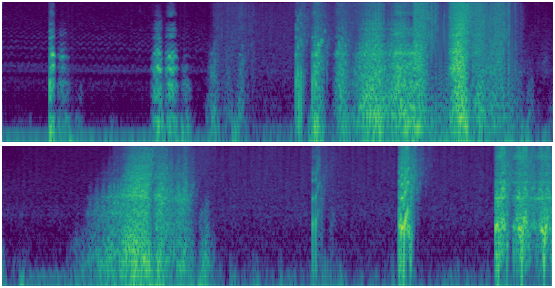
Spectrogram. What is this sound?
Last night I finished these but actually i did them months and months ago... Pills.... ahh those damn little tablet that we think make everything O.K. But really painkillers only temporarily seperate that part of our body that feels from our nervous system... Is that really what you want to think ? Ahh. . Puppy love..... Last night was so...
processed, weird, kaoss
